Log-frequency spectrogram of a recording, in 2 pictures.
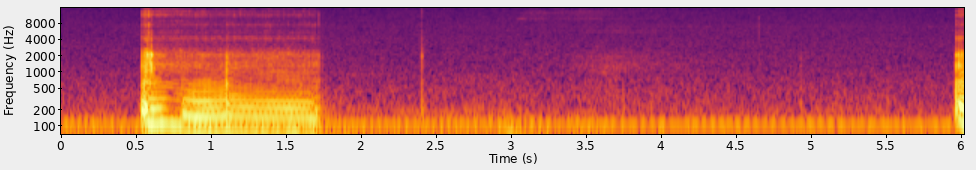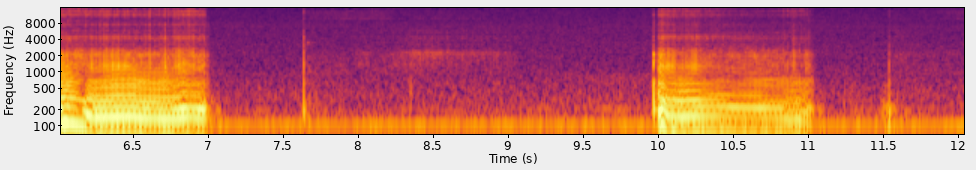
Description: Pug puppy 6 months snoring , fast asleep ! Cute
